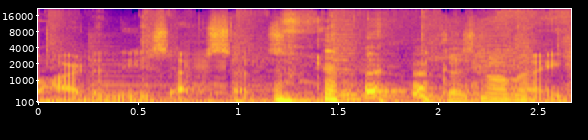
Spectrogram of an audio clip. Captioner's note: chuckles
